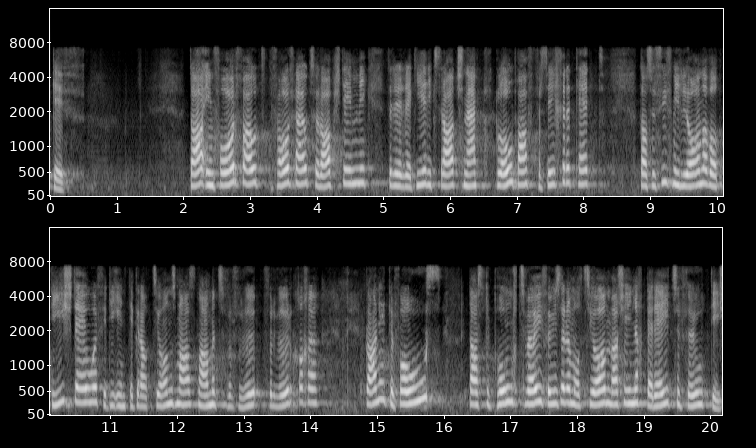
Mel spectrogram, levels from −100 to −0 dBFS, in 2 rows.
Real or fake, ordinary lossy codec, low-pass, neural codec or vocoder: fake; none; 7.2 kHz; codec, 16 kHz, 4 kbps, FreqCodec, smaller model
